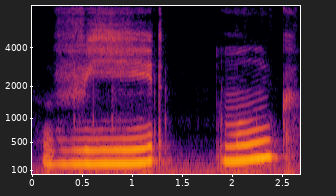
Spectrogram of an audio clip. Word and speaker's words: Widmung: little bit on the first couple pages of vid moon it is pronounced vid monk more like okay at the end at the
